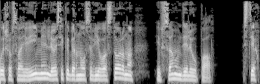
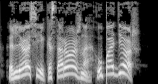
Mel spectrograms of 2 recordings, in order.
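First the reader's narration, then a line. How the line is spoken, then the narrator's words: Boy's joking shout. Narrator (Russian): один из соседских мальчишек крикнул ему в шутку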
